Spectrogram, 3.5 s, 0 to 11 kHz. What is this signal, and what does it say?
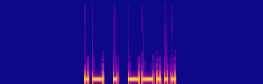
Morse code, heard as a keyed tone, about 25 wpm, 700 Hz. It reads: AE7
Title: Callsign Prefixes for Top 25 DXCC - 25wpm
